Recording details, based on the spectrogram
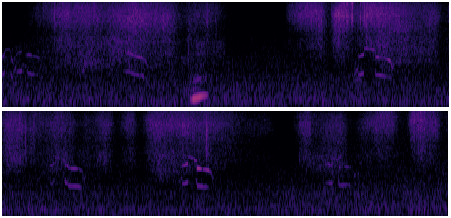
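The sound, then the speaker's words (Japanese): Black-tailed gulls by the sea give scattered, cat-like mewing calls over a steady hiss of sea and wind, several birds crying, with one louder call early on. “海猫たち戻ってきたね。”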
